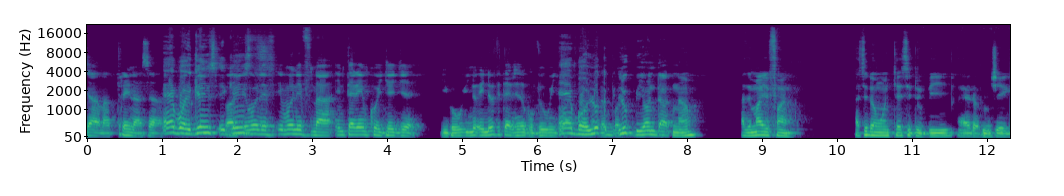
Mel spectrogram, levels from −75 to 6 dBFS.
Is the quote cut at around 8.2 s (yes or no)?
yes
